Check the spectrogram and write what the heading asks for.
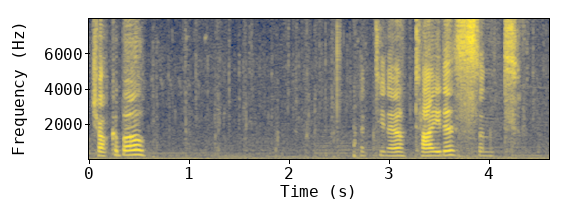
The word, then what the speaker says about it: Chocobo: Not Chocobo. I think they pronounce it Chocobo in this game because they are going for an anglicised pronunciation because everyone's like medieval British. Everyone's from like Swansea. I think that's why they're doing it.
